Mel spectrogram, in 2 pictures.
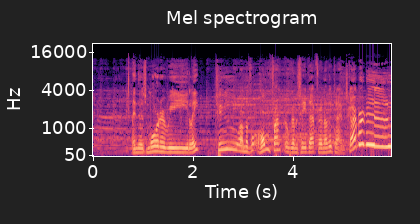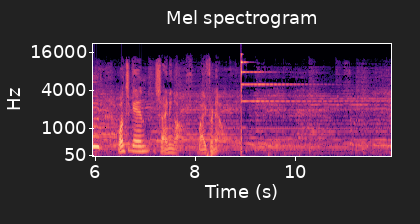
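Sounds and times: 
speech: 0:00.8 - 0:08.6
bell chime ringing: 0:08.9 - 0:11.0.

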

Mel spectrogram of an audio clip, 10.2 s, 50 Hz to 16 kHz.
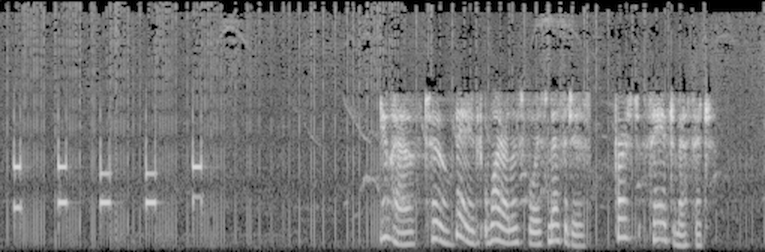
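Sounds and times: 
telephone keypad tones entering a voicemail password: 0:00.2 - 0:02.8
speech: 0:05.1 - 0:09.5.

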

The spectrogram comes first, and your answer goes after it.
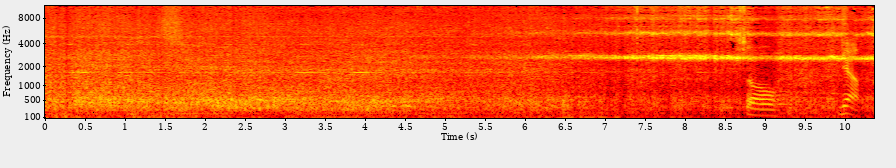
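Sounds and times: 
commuter train rumbling past: 0:00.0 - 0:10.3
faint high metallic squeals and whines of a commuter train: 0:05.5 - 0:10.3
speech: 0:08.8 - 0:09.4, 0:10.0 - 0:10.3.

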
